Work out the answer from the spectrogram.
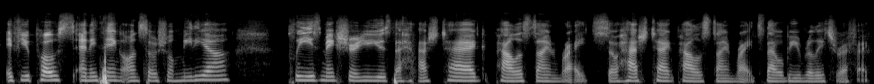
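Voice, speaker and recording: A woman's voice: on the low side, fairly even intonation, moderate pace, pushed and bright, dry recording, low-quality recording. A woman hosting a festival session, giving friendly announcements and reading out a guest's prepared introduction. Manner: friendly, informative, reads a prepared bio. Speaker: festival host.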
